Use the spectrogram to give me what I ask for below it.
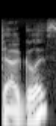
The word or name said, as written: Douglas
